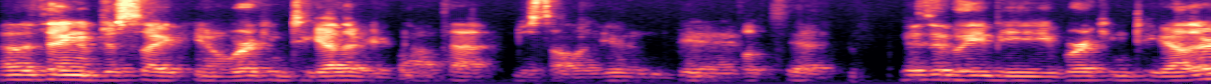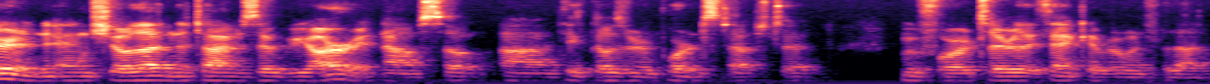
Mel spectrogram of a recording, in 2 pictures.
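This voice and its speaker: A man speaks quietly at a very fast pace and a fairly low pitch, his intonation monotone and flat, with big swings in loudness and audible room echo. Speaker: board chair. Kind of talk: council meeting.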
